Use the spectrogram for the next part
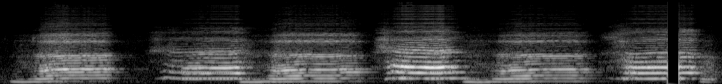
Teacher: یہ نہ حلق والی آواز ہوگی اور نہ ہی خراش والی آواز ہوگی، بلکہ یہ بالکل ہلکی سی آواز میں، یعنی کہ ایسی آواز میں جس سے سینے کے اندر ایک گونج سی پیدا ہوگی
